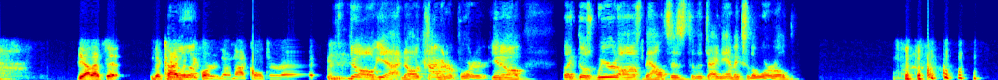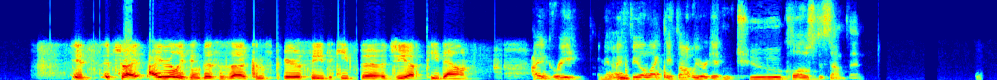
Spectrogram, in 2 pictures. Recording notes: The guys are back together and properly socially distanced by way of a zoom conference call.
